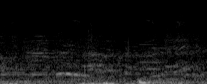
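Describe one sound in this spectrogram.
A chicken clucks nearby.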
